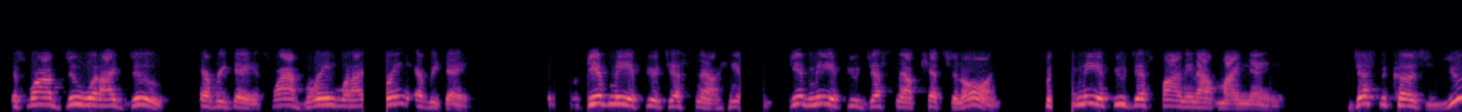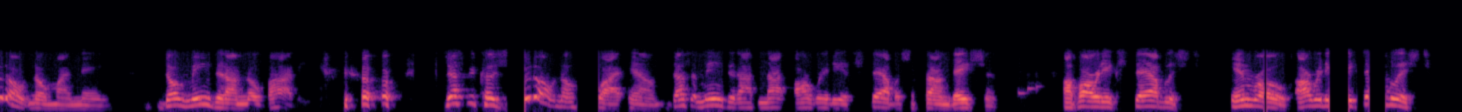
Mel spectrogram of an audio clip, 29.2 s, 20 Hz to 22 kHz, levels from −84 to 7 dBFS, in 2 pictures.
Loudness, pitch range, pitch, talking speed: -29 LUFS, 135-215 Hz, 180 Hz, 160 wpm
